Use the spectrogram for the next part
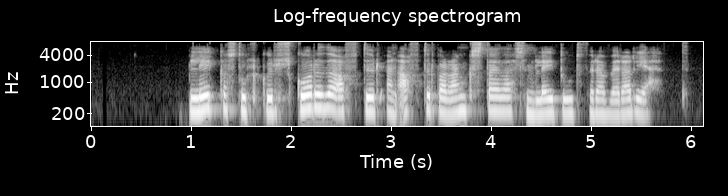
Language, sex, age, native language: Icelandic, female, 18-19, Icelandic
